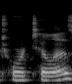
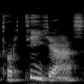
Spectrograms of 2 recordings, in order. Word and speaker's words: tortillas: We don't order tortillas or quesadillas, hopefully. You're ordering tortillas and quesadillas. And so anytime you see a double L, you're going to hear y.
